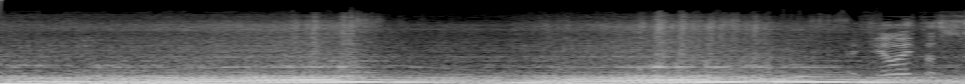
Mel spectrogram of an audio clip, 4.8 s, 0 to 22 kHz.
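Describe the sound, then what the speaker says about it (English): A Chrysler TC 16v under restoration rumbles along a home driveway, its engine a loud low drone that rises and falls with throttle, with someone talking over it. "I'm gonna attempt to drive this car up and down my driveway once."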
